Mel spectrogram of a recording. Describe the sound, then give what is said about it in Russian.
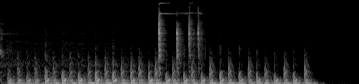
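A drum roll tapped out by hand before tossing an Australian five-cent coin: a fast, steady stream of sharp taps lasting about three seconds, with a brighter, more clattery stretch in the middle before it stops abruptly. “Ну давай, барабанная дробь.”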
